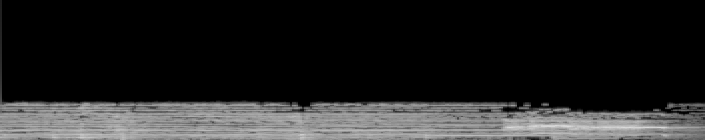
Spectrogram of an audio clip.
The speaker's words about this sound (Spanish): El canto de un gallo lo despierta antes del amanecer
